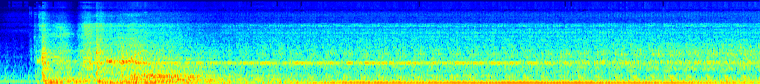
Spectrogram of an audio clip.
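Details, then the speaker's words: Inboard boat engine with the gear disengaged and the low oil pressure warning light on: brief crank, then it catches quickly, revs flare and must be pulled back to avoid over-revving, then it settles into a steady, even idle with no knocks or misses. "You can see warning light for the low oil pressure, and then just as you crank, the engine will spring up and you have to be ready to take the revs off so the engine doesn't over rev from the beginning."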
